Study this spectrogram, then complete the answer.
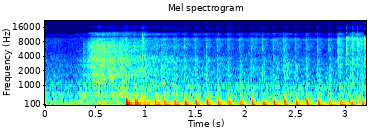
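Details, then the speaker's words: Motorcycle after flooding, fresh 10W40 Repsol motor oil, kickstarter pumped about three times to circulate oil before starting: fires up into an even, quiet thump about three per second, no knocking or rattle; very quiet, smooth healthy idle. "Walang kaingay-ingay ha. Ha? Swabing-swabe yung langis natin."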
